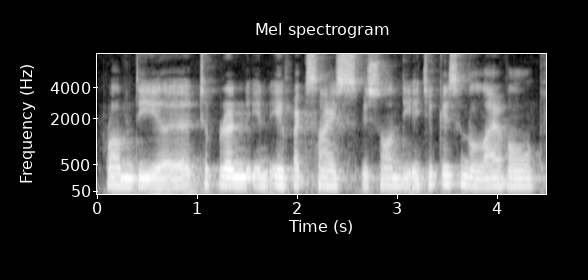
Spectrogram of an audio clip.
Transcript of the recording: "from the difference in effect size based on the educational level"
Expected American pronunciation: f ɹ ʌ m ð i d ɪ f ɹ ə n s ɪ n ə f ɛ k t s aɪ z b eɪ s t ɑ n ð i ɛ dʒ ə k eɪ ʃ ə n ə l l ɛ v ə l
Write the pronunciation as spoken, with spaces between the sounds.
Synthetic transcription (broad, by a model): f ɹ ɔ m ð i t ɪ p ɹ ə n ɪ n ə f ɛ k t s aɪ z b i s ɑ n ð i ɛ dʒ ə k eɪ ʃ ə n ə l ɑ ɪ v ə l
